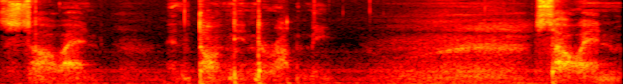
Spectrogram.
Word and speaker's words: Samhain: Do you mean Samhain? No, it's pronounced Samhain, and don't interrupt me.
